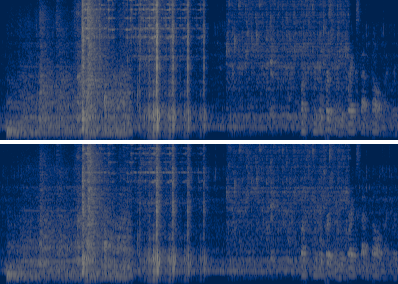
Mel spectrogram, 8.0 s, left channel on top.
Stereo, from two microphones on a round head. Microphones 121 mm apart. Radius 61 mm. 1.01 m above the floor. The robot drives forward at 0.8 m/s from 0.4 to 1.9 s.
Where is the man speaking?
45° left (ahead or behind), 4 m.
